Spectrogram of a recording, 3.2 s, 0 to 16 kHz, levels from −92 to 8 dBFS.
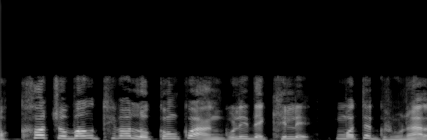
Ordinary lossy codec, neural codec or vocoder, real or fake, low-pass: none; codec, 16 kHz, 4 kbps, X-Codec, WavLM features, trained on Multilingual LibriSpeech; fake; 7.2 kHz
